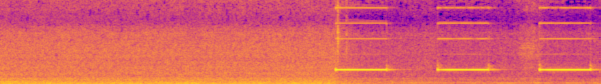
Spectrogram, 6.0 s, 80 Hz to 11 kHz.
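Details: Microwave after repair, its magnetron having been killed by high transformer voltage: steady even hum with no buzz or crackle, current now a normal 15–16 A versus 20–23 A before, then three end-of-cycle beeps.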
